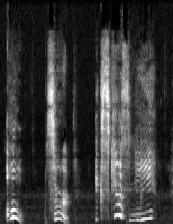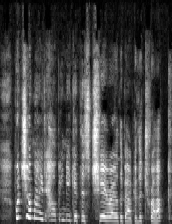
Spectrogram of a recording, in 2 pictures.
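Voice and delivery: very high-pitched voice. Retelling asking a passing stranger for help, in a put-on high-pitched voice. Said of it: "our voices go up five octaves".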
